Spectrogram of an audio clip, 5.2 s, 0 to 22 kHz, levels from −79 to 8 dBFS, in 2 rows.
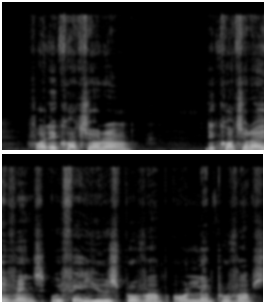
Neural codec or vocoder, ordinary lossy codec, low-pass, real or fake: none; none; none; real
